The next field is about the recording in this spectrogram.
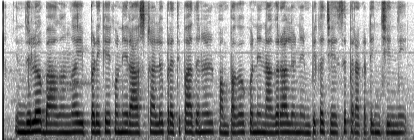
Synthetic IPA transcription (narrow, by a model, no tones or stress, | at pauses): ind̪ulo̞ːbʱaːɡɐŋɡaːipːɐʈike̞ːko̞nːiɾaːʂʈɾaːlupɾɐt̪ipaːd̪ɐnɐlupɐmpɐɡaːko̞nːinɐɡɐɾaːlɐnempikɐt͡ʃe̞ːsipɾɐkɐʈiɲt͡ʃind̪i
